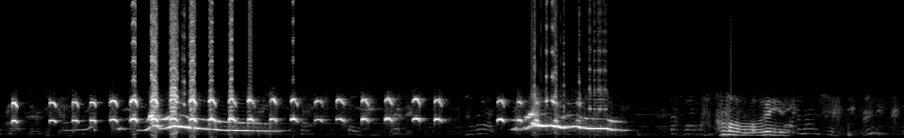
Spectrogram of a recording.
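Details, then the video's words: Rapid toy squeaks set off a pet Border Terrier, Archie, into sliding, descending howls. Two long howls rise out of the squeaking, and a lower, quavering wail follows near the end. "My Dog Howling at Squeaky Toy"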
